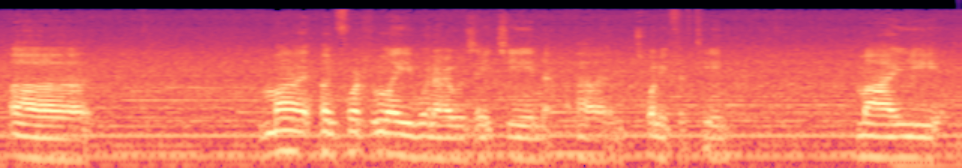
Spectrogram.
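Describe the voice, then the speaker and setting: Music plays behind a man with an American accent speaking at a medium pitch. His delivery is very slow and monotone, with flat intonation. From Central Florida. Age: 20s. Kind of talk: personal appeal to camera.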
